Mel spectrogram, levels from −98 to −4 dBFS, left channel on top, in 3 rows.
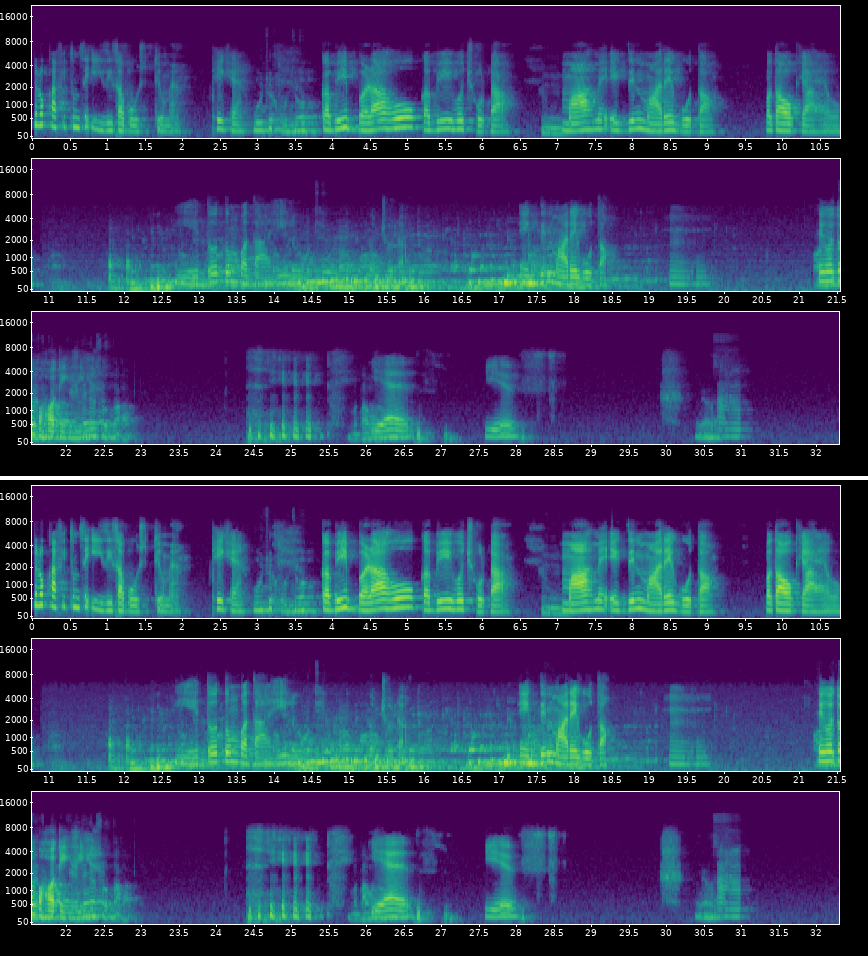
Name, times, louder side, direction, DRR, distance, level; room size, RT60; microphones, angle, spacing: voice 1, 0.0-2.0 2.4-2.8 3.9-6.4 7.0-9.1 9.8-10.8 12.7-14.6 15.5-15.6 17.3-18.4 19.3-19.8 21.2-22.0 24.4-25.7 26.0-26.6 27.6-28.0 29.9-30.2 30.7-31.0, right 5 dB, 90° right, 15 dB, 0.8 m, -29 dB
voice 2, 2.9-3.7 6.8-7.1 12.7-16.2 17.3-18.1 21.2-22.8 25.7-26.4 30.4-30.7, right 1 dB, 20° right, 0 dB, 6.8 m, -40 dB
Sink (filling or washing), 11.1-11.2 11.8-19.1, right 1 dB, 50° right, 1.5 m, -32 dB
22.5 x 21.5 x 2.5 m, 0.42 s
head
